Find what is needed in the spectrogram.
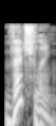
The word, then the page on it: vetchling: British English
